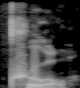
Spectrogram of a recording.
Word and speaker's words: cruel: to a dark L cruel it sounds like pool and cool you have the long o sound followed by the dark l pool cool and this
